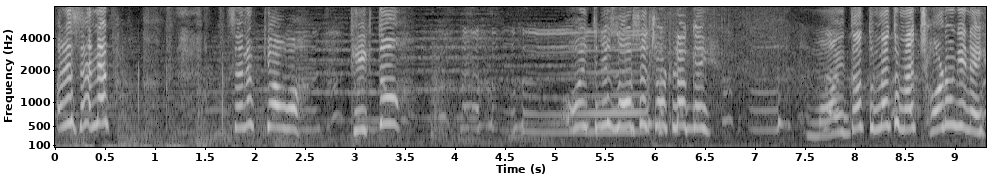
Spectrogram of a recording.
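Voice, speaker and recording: Woman as a firm, caring big sister, very high, music bed. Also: unhurried, long pauses, fairly bright tone. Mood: comforting. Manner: caring but stern. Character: protective elder sister who scolds the cheater. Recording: music behind.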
